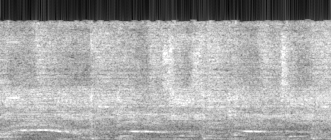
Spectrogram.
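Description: Live rock band playing loud: electric guitar through an amp, a drum kit, and a singer's shouted vocals.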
